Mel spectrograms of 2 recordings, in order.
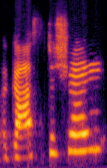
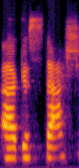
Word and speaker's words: Agastache: So agastache or agastache, you pronounce it two different, and this is paniculum.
